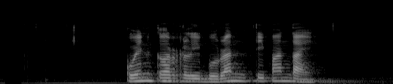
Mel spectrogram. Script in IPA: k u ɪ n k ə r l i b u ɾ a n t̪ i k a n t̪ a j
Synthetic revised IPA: k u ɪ n k ə r l i b u ɾ a n t̪ i p a n t̪ a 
